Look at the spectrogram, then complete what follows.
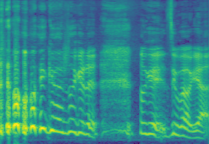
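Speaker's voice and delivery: laughing while talking. Showing a finished crocheted cow, laughing while talking. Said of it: "Sorry, I can't stop laughing".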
